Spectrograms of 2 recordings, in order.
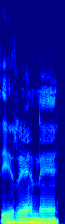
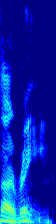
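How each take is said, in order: First: The name is pronounced the Spanish way. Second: The name is pronounced the English way. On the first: The speaker calls it right. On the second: The speaker calls it wrong.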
